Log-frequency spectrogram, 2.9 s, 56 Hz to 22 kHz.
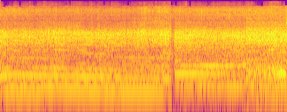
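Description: Race car engines in Project CARS 2 during an endurance league race at Monza, a steady droning tone with a brief dip before the pitch shifts upward, with no one speaking.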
